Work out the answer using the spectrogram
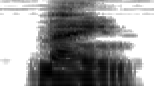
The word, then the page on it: main: Australian English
